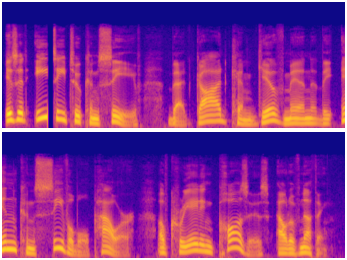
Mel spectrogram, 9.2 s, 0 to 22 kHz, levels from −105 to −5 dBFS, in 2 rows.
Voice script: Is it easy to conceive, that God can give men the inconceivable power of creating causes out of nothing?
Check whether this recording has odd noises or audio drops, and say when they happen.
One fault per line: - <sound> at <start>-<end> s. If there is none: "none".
- dropout at 0.6-0.7 s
